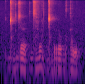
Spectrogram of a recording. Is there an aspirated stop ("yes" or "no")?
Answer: no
